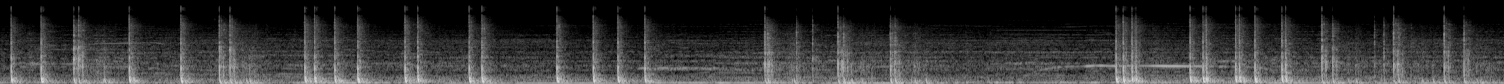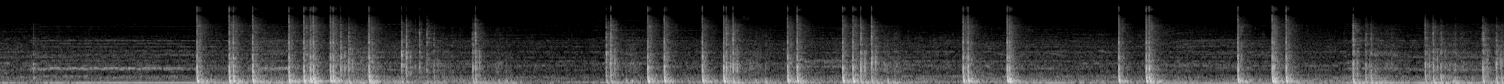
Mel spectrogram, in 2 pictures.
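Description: Aerial fireworks going off in rapid, irregular bangs and pops, in dense volleys with short lulls between, over show music with a steady bass.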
